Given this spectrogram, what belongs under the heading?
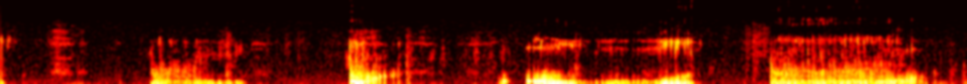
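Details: Aggressive stomach rumbles, half hungry and half gassy from eating too much: several loud, low, gurgling rumbles lasting a second or more each; borborygmi.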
